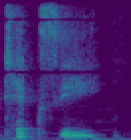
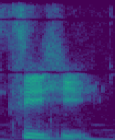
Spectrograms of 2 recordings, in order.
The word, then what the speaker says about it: Teehee: Tixie? The coyote? It's Teehee. Like Teehee. A laugh. Teehee.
